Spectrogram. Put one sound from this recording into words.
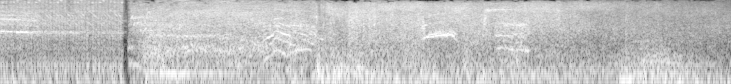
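A large monster roars.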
